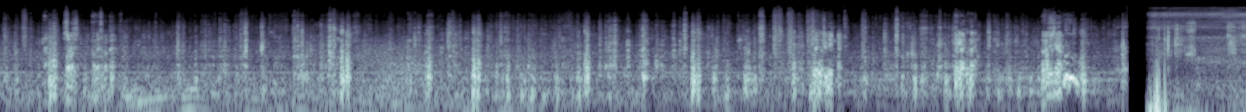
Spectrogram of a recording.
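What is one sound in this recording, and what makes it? Rubber rustles and squeaks as hands work it.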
